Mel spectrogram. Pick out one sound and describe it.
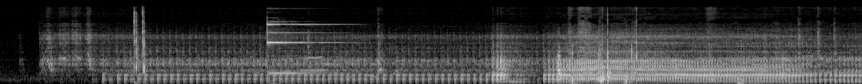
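A dirt bike engine idles and revs up close.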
